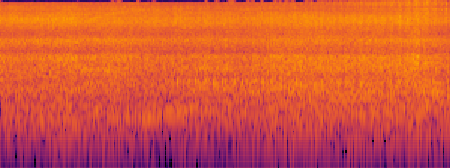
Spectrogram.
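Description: Street traffic noise: cars and minibuses idling and running in slow traffic at a junction, a steady wash of engine noise.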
